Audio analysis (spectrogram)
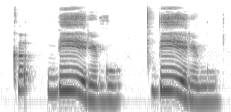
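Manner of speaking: берегу with the accent on the first е; stress on берегу. Shown as a demonstration. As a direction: lean on бе in берегу. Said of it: "On met l'accent sur la première voyelle". (accent sur la première syllabe de берегу)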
